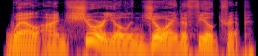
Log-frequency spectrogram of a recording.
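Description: A man's voice: mid-range voice, sing-song, measured pace, a bit bright, no room sound, studio quality. A man voicing a kind but firm woman schoolteacher in a storybook, with an encouraging manner.

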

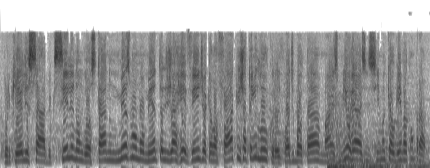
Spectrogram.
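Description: A southern Brazilian man explains his craft informally in an interview. His voice is fairly high, with clear crowd chatter from a busy hall behind him. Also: fast. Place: large indoor fair hall.

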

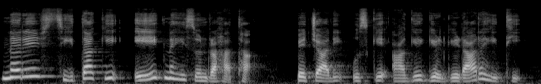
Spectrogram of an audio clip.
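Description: Animated woman narrating a children's story. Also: fairly low pitch, unhurried.

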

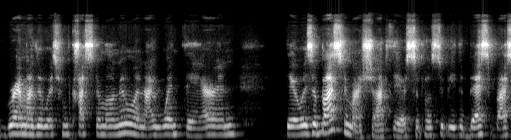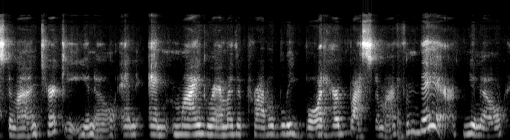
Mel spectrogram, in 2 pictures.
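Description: A woman's voice: medium pitch, darkish tone, poor audio. Older woman telling stories on a video call. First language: Armenian. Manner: chatty, anecdotal, many "you know"s. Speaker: participant. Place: home kitchen at night.

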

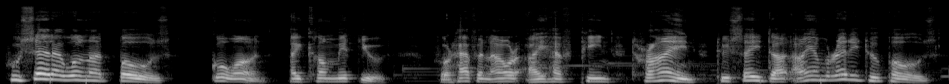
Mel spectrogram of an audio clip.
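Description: A fierce, scoffing old painter past sixty, as a man acts him out. His blustery, broken English swoops up and down widely. Soft music hums faintly underneath. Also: on the high side, big pitch swings, slow pace, voice pushed up, low-quality recording. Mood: gruff. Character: fierce little old male painter, gruff.

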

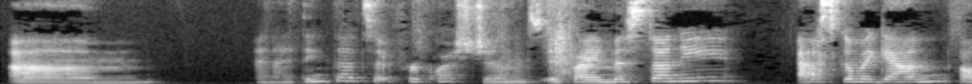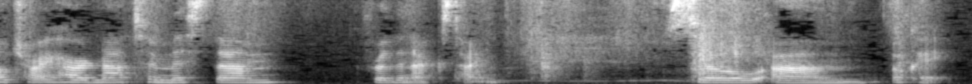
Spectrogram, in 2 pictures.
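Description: A woman's voice: on the high side, unhurried, creaky, a bit bright, slight background noise. A woman in her thirties chatting casually to camera in a small home craft room, friendly and full of ums. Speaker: crafting vlogger.

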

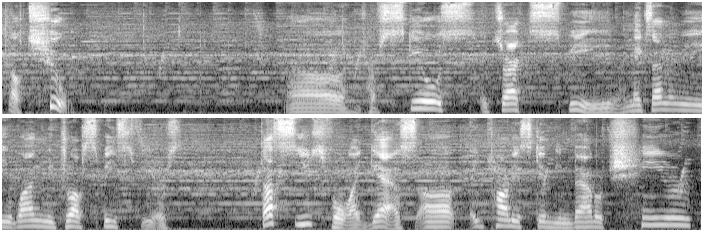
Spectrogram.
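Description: A man's voice: a little high, big pitch swings, slow. A man giving casual gameplay commentary as a streamer, hesitant and thinking aloud as he goes. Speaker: video game streamer. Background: video game music.

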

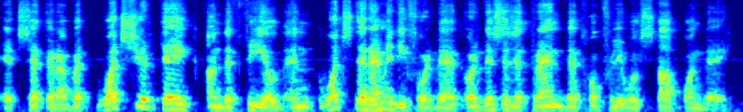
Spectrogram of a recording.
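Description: A man interviews a guest over a video call. His voice sits in a middle pitch, and his questions wander, full of fillers and restarts. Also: animated, normal speed, few pauses. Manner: rambling, hesitant questions with many fillers. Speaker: panel interviewer, oncologist. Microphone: video call webcam.

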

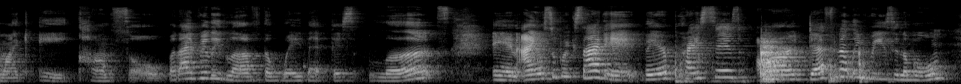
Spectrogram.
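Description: A woman's voice: medium pitch, bright, forceful tone, a little hiss or hum. An American woman in her thirties chatting casually and emphatically to viewers as a home decor vlogger. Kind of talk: casual haul chat to viewers. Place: bright indoor room at home, seated at table. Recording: echoey room.

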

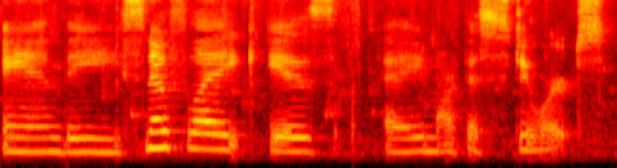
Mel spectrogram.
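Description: A woman with a stuffy, nasal voice from a cold talks slowly and gently, filling pauses with many ums. She speaks to a camera mic on a table at home, with a faint hiss behind her. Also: mid-range voice, fairly even intonation, creaky. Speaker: craft vlogger. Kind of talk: casual show-and-tell.

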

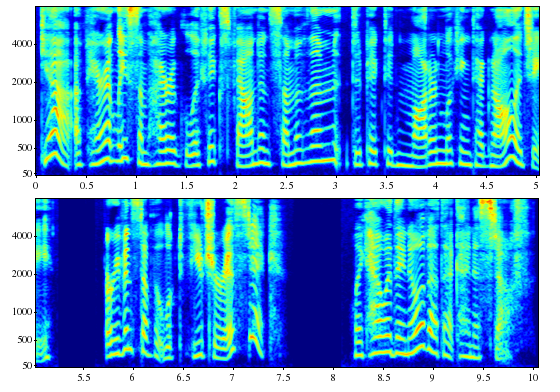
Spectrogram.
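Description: A woman's voice: on the high side, expressive, moderate pace, darkish tone, no room sound, clean studio sound, close to an everyday voice. Scatterbrained, friendly dog-girl study buddy, acted by a woman. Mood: sheepish, rambling. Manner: casual, rambling, hesitant, easily sidetracked. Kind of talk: ASMR roleplay, one-sided conversation with listener.

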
